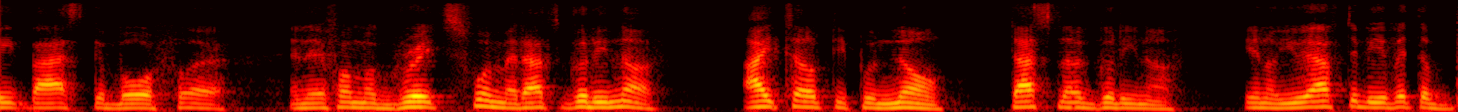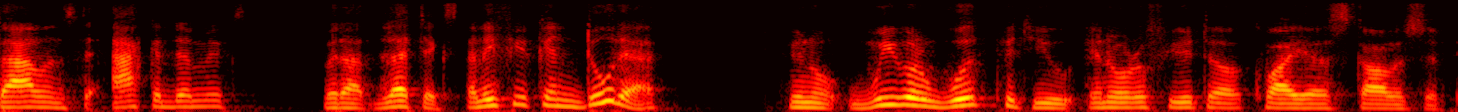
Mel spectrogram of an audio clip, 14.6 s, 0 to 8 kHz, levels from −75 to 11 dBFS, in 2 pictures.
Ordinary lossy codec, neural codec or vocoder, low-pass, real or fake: AAC, 32 kbps; codec, 24 kHz, 0.5 kbps, DualCodec; 7.2 kHz; fake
